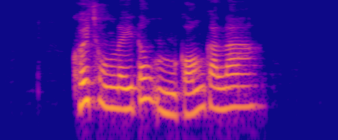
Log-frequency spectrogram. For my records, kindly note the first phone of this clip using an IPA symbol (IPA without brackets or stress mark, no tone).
kʰ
